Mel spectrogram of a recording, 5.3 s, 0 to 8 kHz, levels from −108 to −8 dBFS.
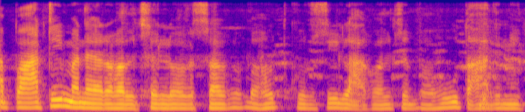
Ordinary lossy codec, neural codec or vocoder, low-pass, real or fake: none; vocoder, 22.05 kHz, 80 mel bands, Vocos; 7.2 kHz; fake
